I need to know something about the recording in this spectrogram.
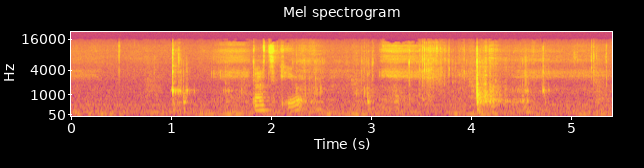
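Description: Plastic lids click and tap on a table.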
